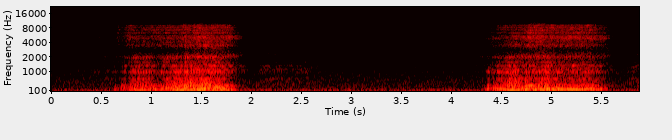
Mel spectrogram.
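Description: Two long, rough, buzzing snores about three seconds apart with quiet breathing between; snoring during sleep.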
